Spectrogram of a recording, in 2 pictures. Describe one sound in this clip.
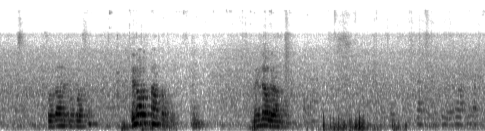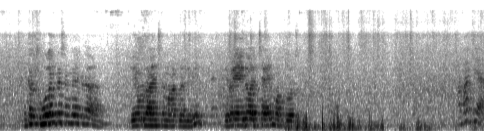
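A young man speaks through a microphone, in halting bursts with pauses.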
